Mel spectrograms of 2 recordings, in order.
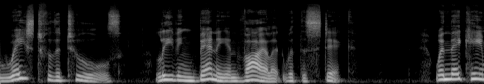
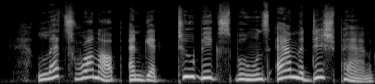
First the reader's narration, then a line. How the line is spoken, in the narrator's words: cried Jesse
